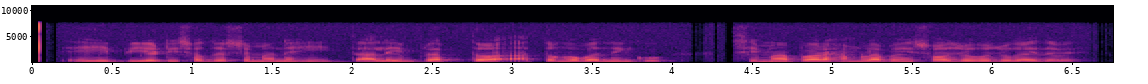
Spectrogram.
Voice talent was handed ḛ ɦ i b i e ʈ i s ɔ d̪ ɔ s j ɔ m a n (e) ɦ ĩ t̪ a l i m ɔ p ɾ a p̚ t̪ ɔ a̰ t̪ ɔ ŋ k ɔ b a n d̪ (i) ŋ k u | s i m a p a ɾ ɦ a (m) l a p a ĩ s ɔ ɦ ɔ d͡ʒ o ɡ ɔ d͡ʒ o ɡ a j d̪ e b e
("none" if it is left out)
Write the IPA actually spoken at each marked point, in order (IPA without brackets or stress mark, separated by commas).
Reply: e, i, m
